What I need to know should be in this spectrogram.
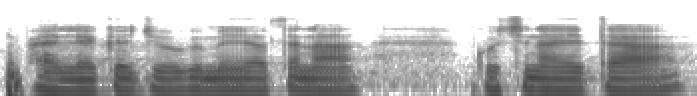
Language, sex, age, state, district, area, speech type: Hindi, male, 30-45, Bihar, Vaishali, urban, spontaneous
